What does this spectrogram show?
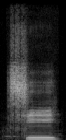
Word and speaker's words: qi: Qi, se você prestar atenção, parece um TX. Se fôssemos escrever em português, seria algo parecido com um TX.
